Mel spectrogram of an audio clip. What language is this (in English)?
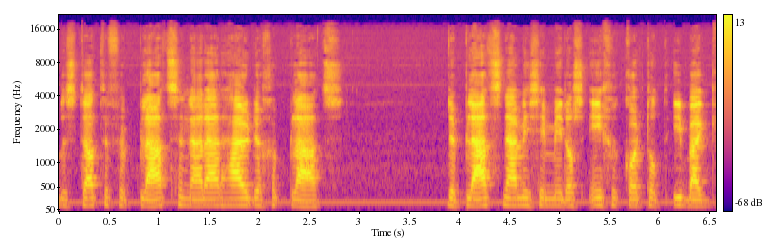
Dutch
